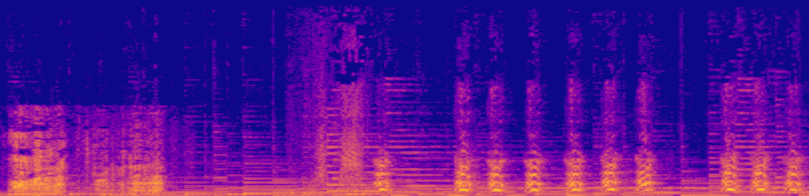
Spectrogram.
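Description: Dog barking in a quick run of short, evenly spaced barks, about two or three a second, starting about four seconds in. Before it come a couple of short noisy animal calls. Background music plays underneath throughout.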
